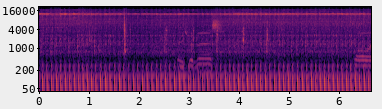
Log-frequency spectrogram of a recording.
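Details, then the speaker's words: Suzuki Quad Runner 250 under restoration, exhaust refitted and new TC crank oil seal, shifting from neutral into gear: even thump about four beats a second, soft clunk into gear, no grinding; transmission running through all its cogs properly. "Transmissions running through all its cogs properly"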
